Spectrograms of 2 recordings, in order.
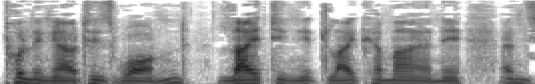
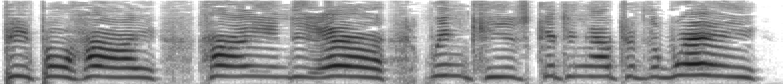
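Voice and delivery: very high, squeaky elf voice; tiny house elf squeaking in panic. A narrator's reading. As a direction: squeak it out, frightened and distracted. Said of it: "she squeaked distractedly".

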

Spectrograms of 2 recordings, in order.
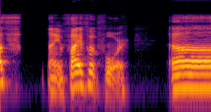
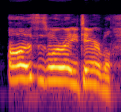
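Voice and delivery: louder and higher, mock despair; exasperated laugh; 7 semitones higher, 7 dB louder than usual. Real, not acted. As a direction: cry out in embarrassment. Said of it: "repeated twice".

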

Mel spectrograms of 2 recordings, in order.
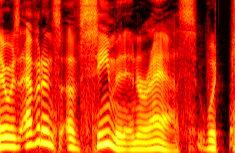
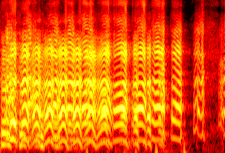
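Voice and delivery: high, loud burst of laughter; big high-pitched cackling laugh; 11 semitones higher, 5 dB louder than usual. Real, not acted. Loud laughter at courtroom bit.

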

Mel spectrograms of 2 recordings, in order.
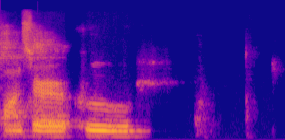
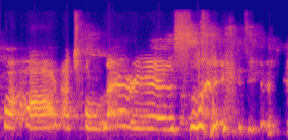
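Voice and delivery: much higher, slow and amused; much slower than usual. Retold or imitated. A newcomer reacting to the speaker's joke, high and slow with amusement. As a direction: savour the joke, delighted.

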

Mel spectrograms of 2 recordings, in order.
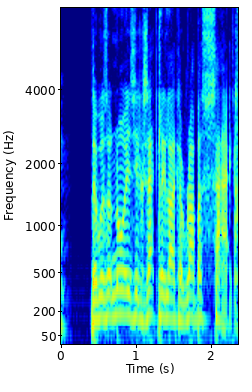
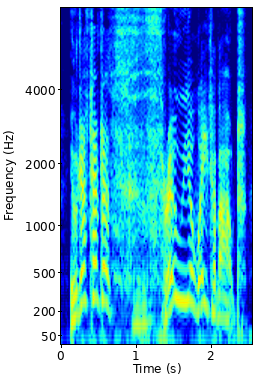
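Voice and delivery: exasperated instruction; 9 semitones higher than usual. A narrator's reading. Arch-Chancellor instructing the bursar mid-flight, high exasperated call. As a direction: urge him on, stumbling mid-word.

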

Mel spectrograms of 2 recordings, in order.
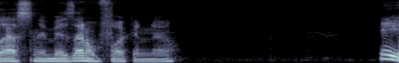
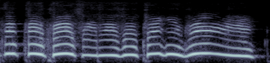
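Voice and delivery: very high muffled squeaky chatter; squeaky muffled cartoon mumbling; muffled Kenny gibberish. Shown as a demonstration. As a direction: mumble high gibberish as if through a covered mouth. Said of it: "he just puts his hand over his mouth".

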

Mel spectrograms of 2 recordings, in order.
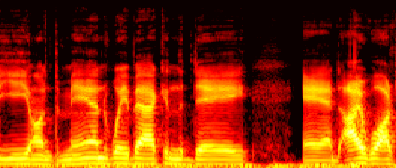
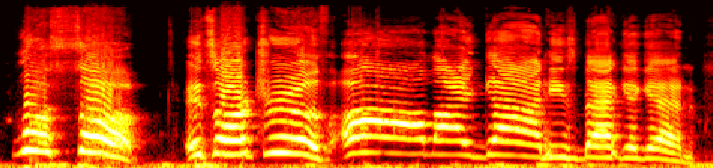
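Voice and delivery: very high, loud hype shout; R-Truth entrance shout; 8 dB louder, much slower than usual. Retold or imitated. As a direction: belt it out like a wrestler's entrance.

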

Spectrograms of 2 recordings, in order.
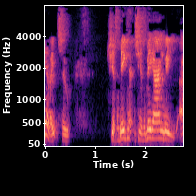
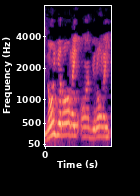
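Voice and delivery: high, loud, breezy reassurance; boisterous drinking-buddy persuasion; egging a mate on; 8 semitones higher, 5 dB louder than usual. Retold or imitated. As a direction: wave away his worries, voice pitched up.

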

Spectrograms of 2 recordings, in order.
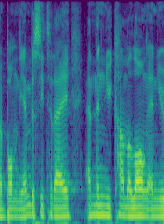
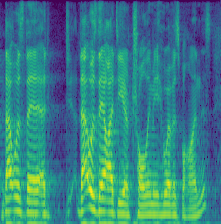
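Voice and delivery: ordinary talk, nothing marked

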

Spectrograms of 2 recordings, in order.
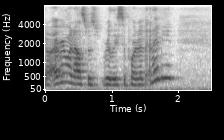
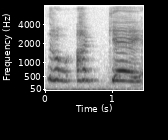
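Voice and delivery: slow, higher, sobbing through the words; crying confession; 9 semitones higher, 4 dB louder, slower than usual. Retold or imitated. Teen coming out to her friend, crying. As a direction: choke it out through tears. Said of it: "But I was crying".

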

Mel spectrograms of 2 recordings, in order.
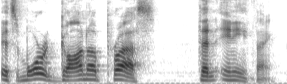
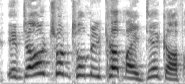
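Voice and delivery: normal talking voice

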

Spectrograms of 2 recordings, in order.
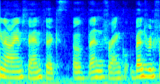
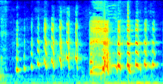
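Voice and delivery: high loud laugh; 7 dB louder than usual. Real, not acted. Laughing at own self-pity.

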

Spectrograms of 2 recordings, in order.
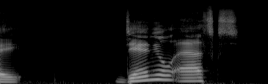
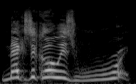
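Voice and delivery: high, loud incredulous outburst; exasperated inner rant; 12 semitones higher, 7 dB louder than usual. Retold or imitated. Host venting at Daniel's dumb question, high and loud. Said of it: "I'm thinking to myself".

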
